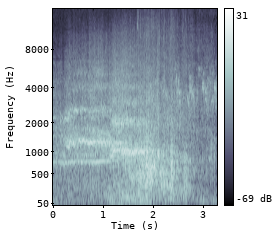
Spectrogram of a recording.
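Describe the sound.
A car's tyres skid at a street crossing, making a loud, sustained squeal with a wavering whine that holds for about three seconds over the engine's rush. No voices are heard.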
